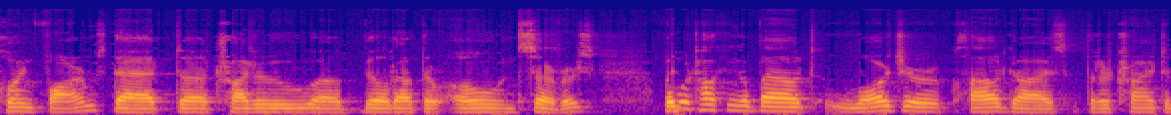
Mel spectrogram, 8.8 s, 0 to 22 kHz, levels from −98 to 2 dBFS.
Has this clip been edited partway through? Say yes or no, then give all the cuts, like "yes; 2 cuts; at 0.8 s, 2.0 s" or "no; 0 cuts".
yes; 1 cut; at 5.1 s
